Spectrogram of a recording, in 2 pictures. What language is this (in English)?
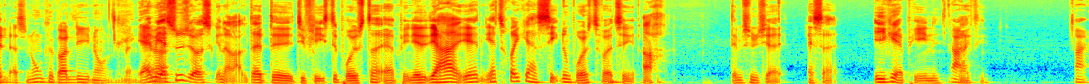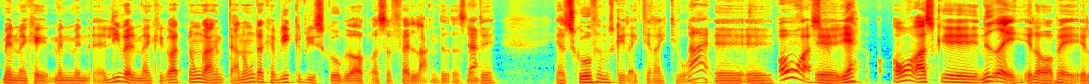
Danish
